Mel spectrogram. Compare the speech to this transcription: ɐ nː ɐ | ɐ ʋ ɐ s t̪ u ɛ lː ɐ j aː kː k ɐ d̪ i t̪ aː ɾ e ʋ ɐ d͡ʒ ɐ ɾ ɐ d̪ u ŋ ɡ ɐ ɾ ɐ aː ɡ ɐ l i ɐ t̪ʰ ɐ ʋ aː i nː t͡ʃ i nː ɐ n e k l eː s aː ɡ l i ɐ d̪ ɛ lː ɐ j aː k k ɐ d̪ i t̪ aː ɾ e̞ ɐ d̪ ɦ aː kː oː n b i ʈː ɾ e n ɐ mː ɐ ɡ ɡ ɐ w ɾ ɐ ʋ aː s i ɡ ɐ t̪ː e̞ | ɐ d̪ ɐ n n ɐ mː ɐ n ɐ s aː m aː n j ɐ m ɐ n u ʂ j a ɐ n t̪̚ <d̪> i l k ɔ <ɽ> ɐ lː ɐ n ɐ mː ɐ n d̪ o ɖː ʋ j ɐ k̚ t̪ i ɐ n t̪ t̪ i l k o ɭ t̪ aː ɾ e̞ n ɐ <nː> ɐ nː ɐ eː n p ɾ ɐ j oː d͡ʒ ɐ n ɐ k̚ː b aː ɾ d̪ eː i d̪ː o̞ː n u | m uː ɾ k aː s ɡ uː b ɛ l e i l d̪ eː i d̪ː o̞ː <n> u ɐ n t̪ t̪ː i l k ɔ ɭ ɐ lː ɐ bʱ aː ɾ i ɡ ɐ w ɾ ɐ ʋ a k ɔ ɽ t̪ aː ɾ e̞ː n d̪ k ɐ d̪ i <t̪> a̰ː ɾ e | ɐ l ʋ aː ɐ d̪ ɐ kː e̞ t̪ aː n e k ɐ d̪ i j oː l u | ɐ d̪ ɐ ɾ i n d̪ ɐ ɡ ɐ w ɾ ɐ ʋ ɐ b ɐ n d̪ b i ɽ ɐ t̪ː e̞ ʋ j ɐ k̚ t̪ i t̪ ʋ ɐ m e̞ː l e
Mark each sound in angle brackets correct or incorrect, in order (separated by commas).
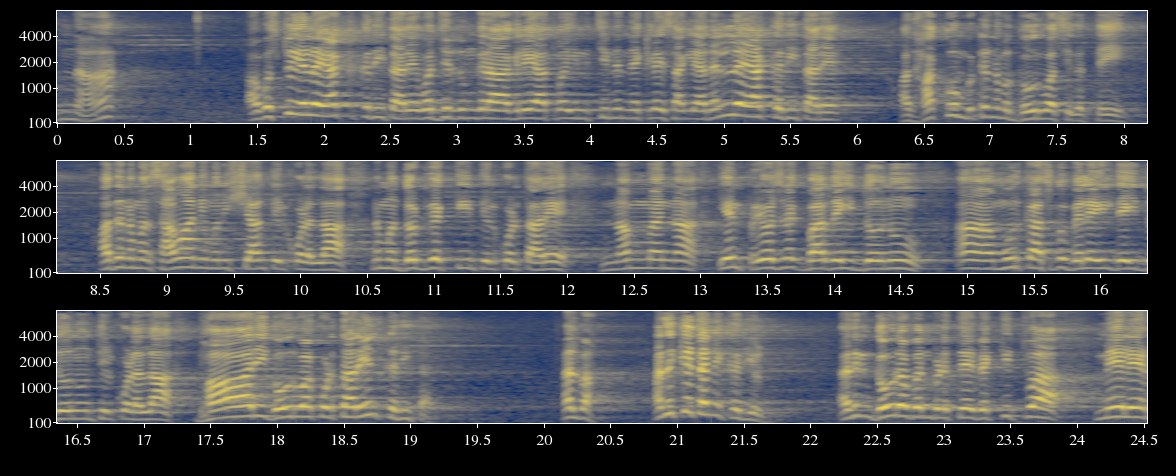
incorrect, incorrect, incorrect, correct, correct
